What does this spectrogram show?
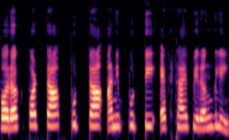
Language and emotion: Goan Konkani, neutral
